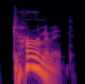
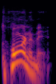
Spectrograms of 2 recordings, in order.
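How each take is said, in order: First: TOURNAMENT starting like turn; TUR pronunciation. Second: TOURNAMENT starting like tore, pitched high; TOR pronunciation. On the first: Retold or imitated. Host reporting his wife's version, TUR pronunciation of TOURNAMENT. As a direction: say tournament with an er vowel. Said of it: "you should say tournament". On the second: Shown as a demonstration. Host arguing with his wife's version, TOR pronunciation of TOURNAMENT. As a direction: say tournament with an or vowel. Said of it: "T O U R, tournament".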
